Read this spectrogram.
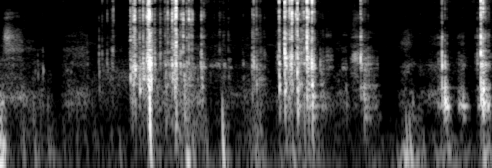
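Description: Footsteps crunch on dry ground and leaves.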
